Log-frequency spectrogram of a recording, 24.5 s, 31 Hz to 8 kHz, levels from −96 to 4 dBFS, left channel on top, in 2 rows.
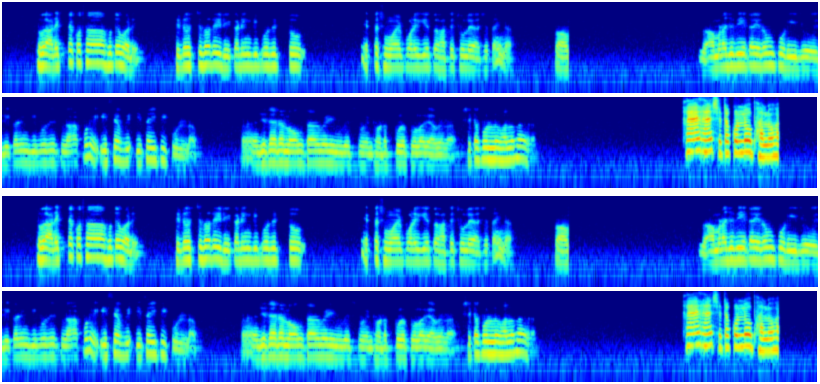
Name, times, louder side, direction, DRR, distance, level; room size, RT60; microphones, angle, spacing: voice 1, 0.5-2.1 2.6-4.5 5.4-7.7 8.3-8.5 10.5-15.2 15.8-20.2, right 1 dB, 20° right, 3.6 m, -39 dB
voice 2, 22.5-23.9, left 4 dB, 30° left, 0.5 m, -24 dB
head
